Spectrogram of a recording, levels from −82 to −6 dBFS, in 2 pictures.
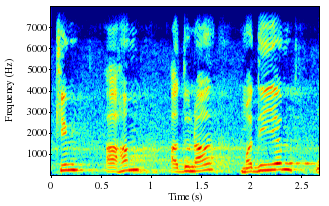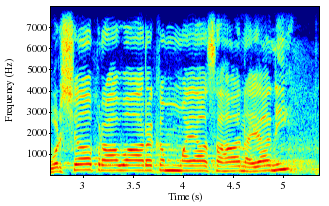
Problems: none marked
